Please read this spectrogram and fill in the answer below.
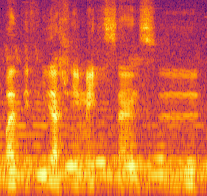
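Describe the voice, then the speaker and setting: Halting man over game music. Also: mid-range voice, very animated. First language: Italian. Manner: halting, rambling, searching for words. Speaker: game streamer. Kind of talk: casual live gameplay commentary.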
